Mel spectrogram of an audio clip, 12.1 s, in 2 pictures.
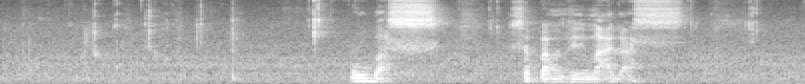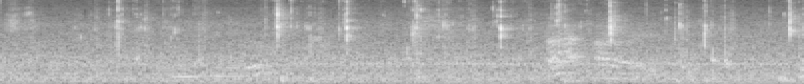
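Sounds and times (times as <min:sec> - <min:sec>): person chewing grapes: 0:00.0 - 0:02.6, 0:03.4 - 0:03.9, 0:05.1 - 0:12.0.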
